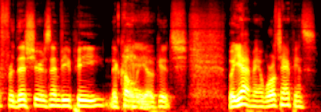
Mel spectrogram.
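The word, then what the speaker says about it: Jokić: whoa front runner for this year's MVP Nicole yic but yeah man world champions right there in Denver and that's the right way to pronounce it yic yic okay The Joker but it's joic j i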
